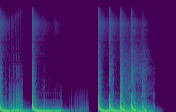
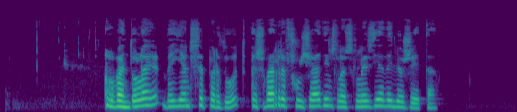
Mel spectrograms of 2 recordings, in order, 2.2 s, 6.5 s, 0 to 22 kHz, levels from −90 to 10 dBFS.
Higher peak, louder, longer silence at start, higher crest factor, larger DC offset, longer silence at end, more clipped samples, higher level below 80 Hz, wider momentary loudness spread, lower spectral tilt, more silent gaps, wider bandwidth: about the same, -4 dBFS vs -2 dBFS; about the same, -24 LUFS vs -25 LUFS; second, 0 s vs 1.3 s; second, 18 dB vs 24 dB; neither; second, 0.25 s vs 1 s; neither; first, -24 dBFS vs -76 dBFS; about the same, 13 LU vs 11 LU; first, -9 dB/octave vs -6.5 dB/octave; first, 1.14-1.23 s vs none; first, 13 kHz vs 11 kHz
